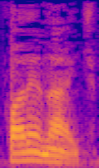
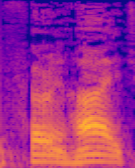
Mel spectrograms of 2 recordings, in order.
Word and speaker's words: Fahrenheit: que é a escala Fahenheit. Para eles lá, eles pronunciam Fahrenheit. E nós vamos pronunciar aqui do modo aportuguesado, ou seja, nós vamos falar de Fahenhe mesmo.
